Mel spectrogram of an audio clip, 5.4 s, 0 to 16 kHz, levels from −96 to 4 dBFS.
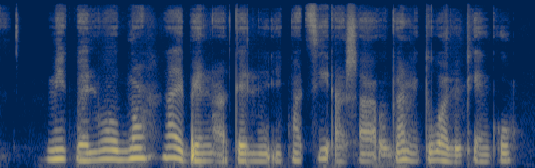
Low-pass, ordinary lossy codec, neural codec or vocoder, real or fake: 14.4 kHz; none; codec, 44.1 kHz, 2.6 kbps, DAC; fake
